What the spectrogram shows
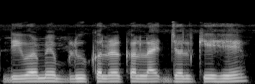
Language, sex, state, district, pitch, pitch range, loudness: Hindi, male, Arunachal Pradesh, Longding, 140 Hz, 135-140 Hz, -17 LUFS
